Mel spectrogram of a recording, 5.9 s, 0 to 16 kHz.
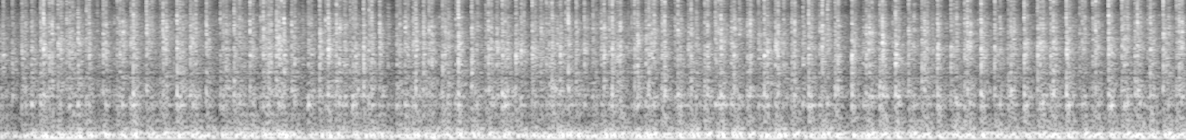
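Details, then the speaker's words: Small-block V8 Camaro, straight open headers with choppy cam, cold after sitting three weeks: loud lopey uneven idle, clean firing, no knocks; normal cam idle. "straight open header with this choppy Cam that has literally been sitting for three weeks"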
